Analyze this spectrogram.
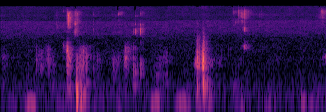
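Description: A young woman bites into soft pastry close to the microphone.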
